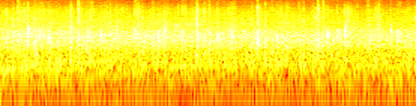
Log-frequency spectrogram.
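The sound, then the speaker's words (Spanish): Applause from a church audience honouring hard-working priests, a steady rain of many hands clapping at moderate, even loudness throughout. “Vamos a darles un aplauso, son bien trabajadores, bien trabajadores.”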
